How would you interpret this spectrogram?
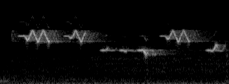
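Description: A small bird sings a quick series of high, warbling chirps in several short bursts, clear, with no voices or other sounds around it.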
